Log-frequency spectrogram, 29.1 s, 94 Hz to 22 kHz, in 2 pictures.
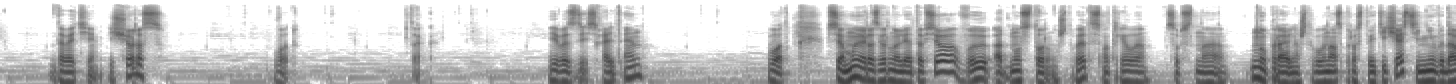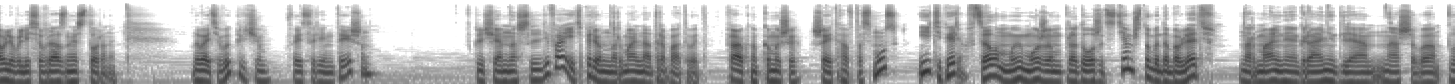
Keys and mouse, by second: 1.4 alt+n, 4.3 3, 4.5 middle click, 5.7 alt+n, 7.7 Tab, 11.6-12.3 middle drag, 15.3 middle click, 16.4-17.8 drag, 18.0 middle click, 19.0 click, 19.6-20.0 middle drag, 20.4-20.9 middle drag, 21.2 middle click, 21.6 click, 23.8-25.2 middle drag, 25.5-25.9 shift+middle drag, 26.4-27.1 middle drag, 28.0-28.3 middle drag.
